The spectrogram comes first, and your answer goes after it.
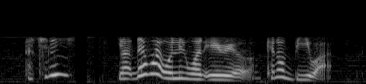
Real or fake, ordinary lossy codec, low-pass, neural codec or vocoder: real; none; 3.6 kHz; none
